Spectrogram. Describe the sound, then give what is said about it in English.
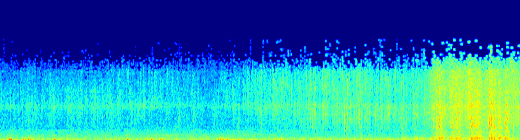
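Chopped garlic and Brussels sprout leaves wilt and sizzle in oil in a hot pan with a steady crackle, broken by a few dull knocks of stirring, before the hiss swells louder in the final second. “And he's wilting the leaves from the Brussels sprouts.”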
